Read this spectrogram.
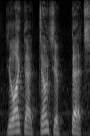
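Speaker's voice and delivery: put-on dirty talk voice. Acting out a cartoon scene where Jared talks dirty to Satan: Jared from South Park talking dirty. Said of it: "he's trying to talk dirty to Satan".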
